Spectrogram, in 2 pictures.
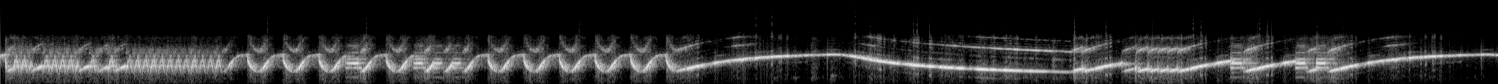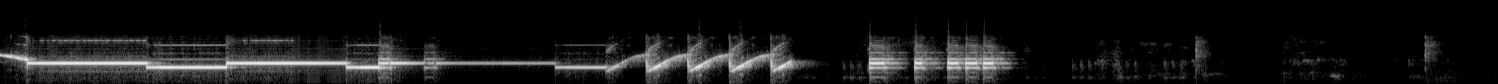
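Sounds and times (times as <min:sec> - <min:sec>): electronic siren cycling tones: 0:00.0 - 0:23.0.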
